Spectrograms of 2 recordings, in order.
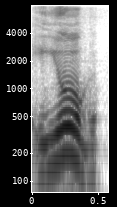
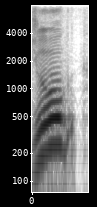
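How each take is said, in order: First: The word begins with a 'y' sound. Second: The word begins with a 'j' sound. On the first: This is the standard Hindi form. "जैसे योग" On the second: This is the Nagpuri form. "बन जाता है जोग"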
